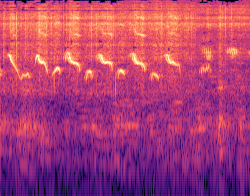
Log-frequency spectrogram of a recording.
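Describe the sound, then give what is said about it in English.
A man's high, bird-like whistled song: a rapid run of short, sliding chirping notes in a steady rhythm, over the constant hiss and crackle of an old recording. “Listen again to a man purported to be singing.”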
